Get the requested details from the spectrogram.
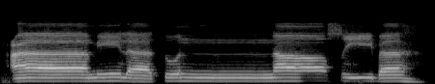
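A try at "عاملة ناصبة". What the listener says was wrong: Naknya tipiskan lagi.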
